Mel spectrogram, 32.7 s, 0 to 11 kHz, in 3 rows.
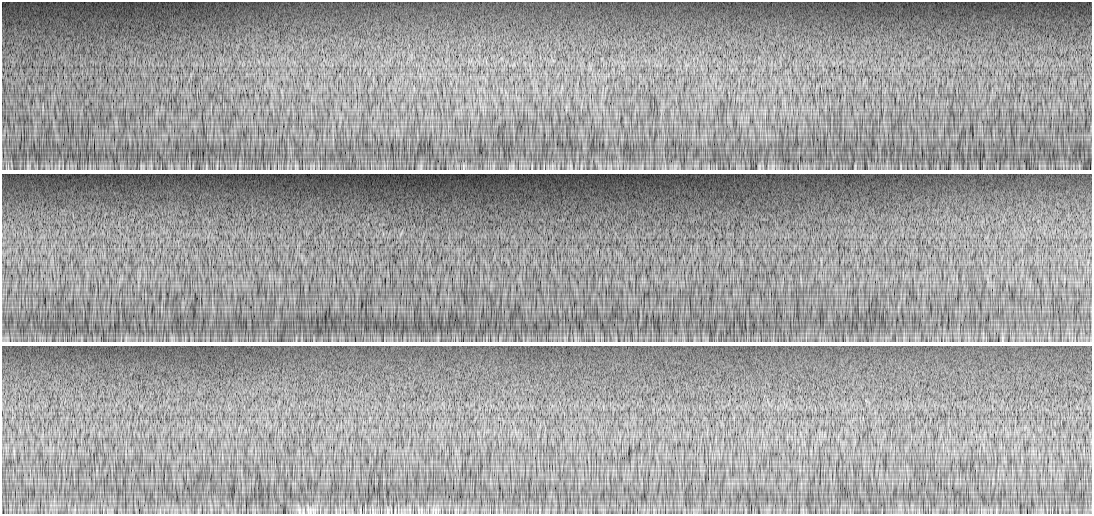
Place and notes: fresh wind in the trees, near former waterworks, boilerhouse
(SD702, MKH8020)
Zehdenick, Germany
